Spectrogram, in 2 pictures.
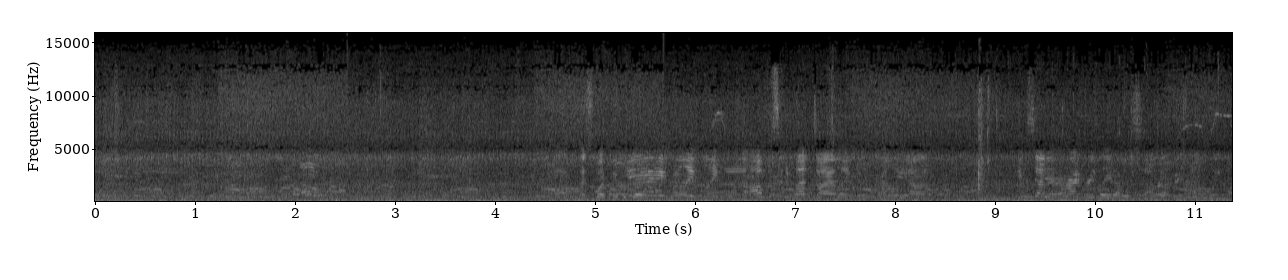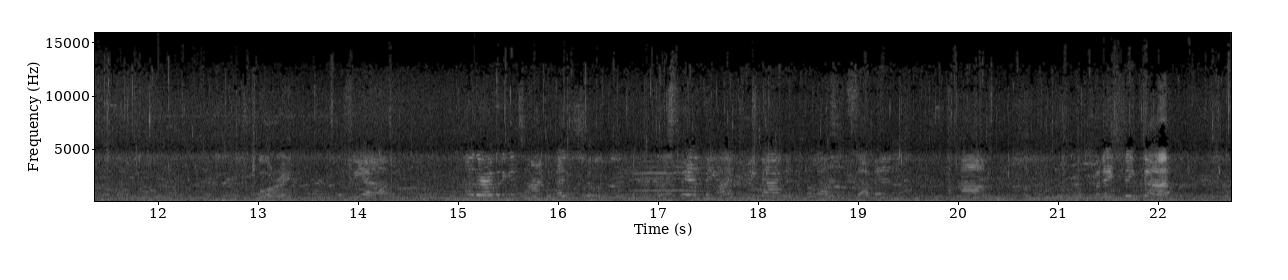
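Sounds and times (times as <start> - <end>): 
dense crowd chatter at a state fair: 0.0 - 22.7
low rumble of engines: 0.0 - 22.7.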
